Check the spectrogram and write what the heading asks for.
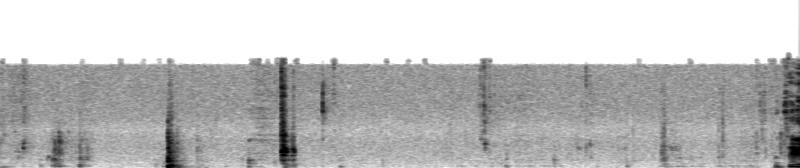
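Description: A person drinking from a plastic shaker bottle and tasting: swallowing and mouth sounds, the loudest a short sharp one a little over a second in and another just after two seconds, then a few faint clicks of the lips and tongue.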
